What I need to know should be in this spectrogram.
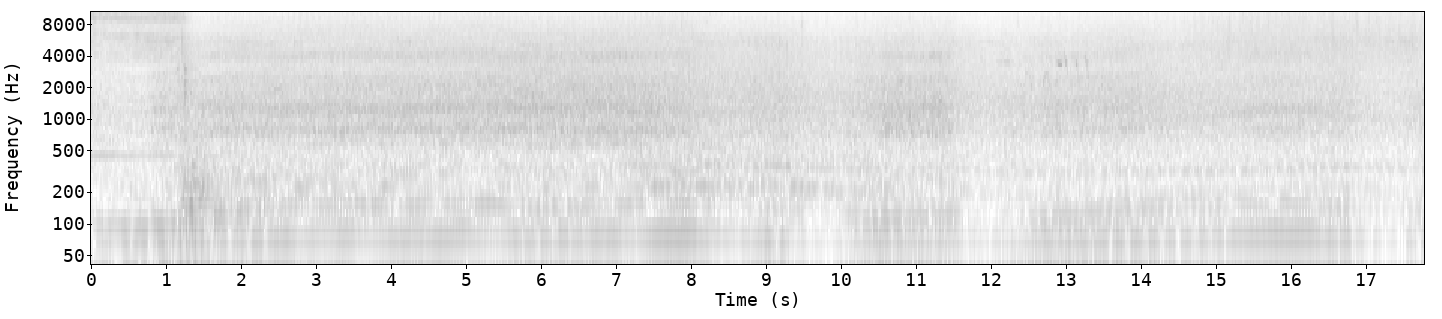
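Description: A tractor engine revs up and drives off, rising and falling in pitch.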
